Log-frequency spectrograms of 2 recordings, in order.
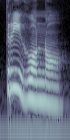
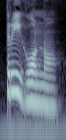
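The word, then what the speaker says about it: τρίγωνο: The first shape, as you can see, is the triangle, trigono. I have the pronunciation here, trigono.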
